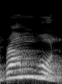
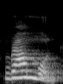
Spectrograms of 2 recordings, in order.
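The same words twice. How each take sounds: First: ব্রাহ্মণ as "bram-hon", light h after m; ব্রাহ্মণ with audible h. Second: ব্রাহ্মণ loud, as "brammon", h nearly gone; ব্রাহ্মণ with reduced h. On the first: Teacher showing the h we usually reduce, ব্রাহ্মণ as bram-hon. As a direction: sound a small h in ব্রাহ্মণ. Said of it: "আমরা কিন্তু হয়ের উচ্চারণটা খুব কম করি". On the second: Teacher showing everyday speech, ব্রাহ্মণ with m dominant. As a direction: lean on the m in ব্রাহ্মণ, drop the h. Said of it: "হয়ের উচ্চারণটা খুব কম করি". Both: Shown as a demonstration.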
